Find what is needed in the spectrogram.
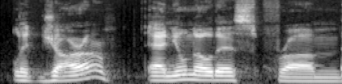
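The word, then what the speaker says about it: Littjara: Reflection of Lit-Jara. – Lit-Jara, it's a soft J.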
